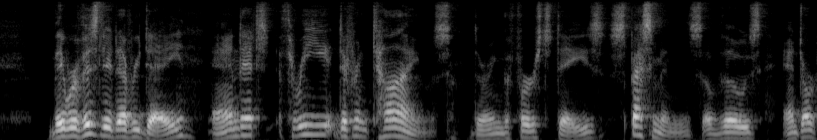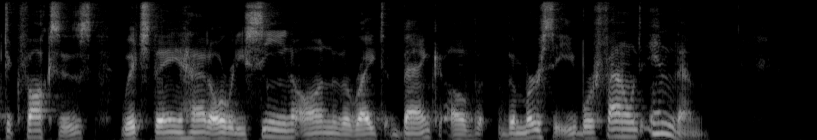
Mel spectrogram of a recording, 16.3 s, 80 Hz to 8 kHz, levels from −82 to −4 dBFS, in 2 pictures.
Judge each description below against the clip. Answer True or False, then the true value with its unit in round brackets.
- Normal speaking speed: False (130 wpm)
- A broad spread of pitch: True (6.1 semitones)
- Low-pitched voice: True (130 Hz)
